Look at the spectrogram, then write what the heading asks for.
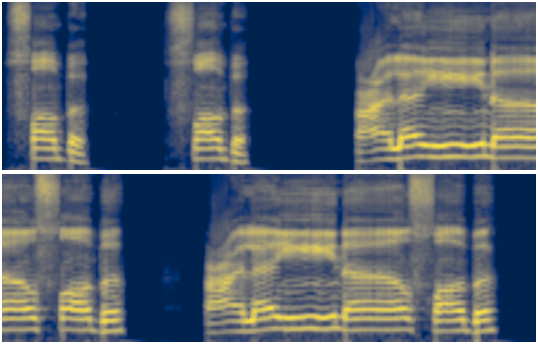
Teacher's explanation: Cuma pastikan kita tidak mengabaikan lantunannya. Sifat qalqalah. Qalqalah apa? Sughra. Lantunan yang kecil ataupun lemah.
